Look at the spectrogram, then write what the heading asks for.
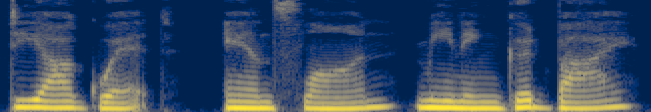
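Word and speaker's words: Dia dhuit: Practice common greetings like Diagwid, which means hello, pronounced Diagwit, and Slán, meaning goodbye, pronounced Slán.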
